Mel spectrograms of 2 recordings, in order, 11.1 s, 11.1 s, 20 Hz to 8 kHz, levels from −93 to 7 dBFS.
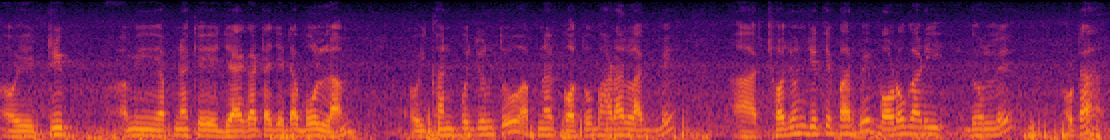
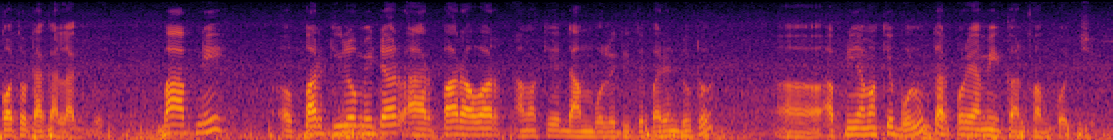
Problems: constant background noise, continuous background conversations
